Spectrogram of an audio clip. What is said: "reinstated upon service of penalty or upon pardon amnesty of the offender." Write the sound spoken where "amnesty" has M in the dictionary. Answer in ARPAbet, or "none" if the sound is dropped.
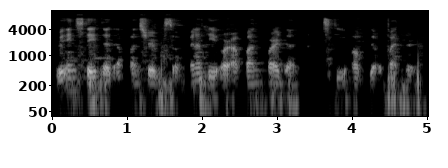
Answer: none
